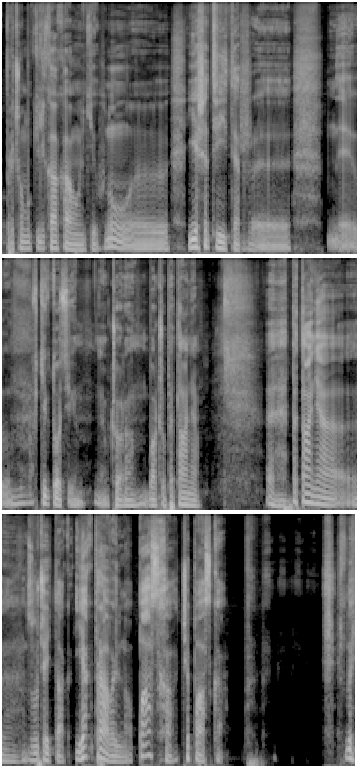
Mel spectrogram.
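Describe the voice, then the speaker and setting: A man giving a conversational sermon, asking rhetorical questions and pausing with hesitations. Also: sits low, gravelly, darkish tone, no room sound, clean studio sound. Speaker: priest.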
